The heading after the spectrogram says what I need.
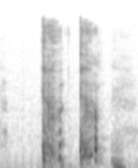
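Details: A person has a coughing fit: two sharp, forceful coughs in quick succession, then a softer voiced cough, followed by an apology and an offer of water.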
